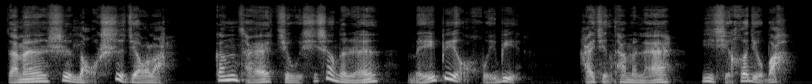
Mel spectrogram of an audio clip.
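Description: A brash, carefree young scholar , as a man voices him, jovial and bold. His voice is husky and lively, rising with spirit. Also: fairly low pitch, unhurried, exaggerated voice.

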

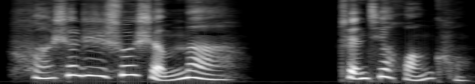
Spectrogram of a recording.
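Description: A woman's voice: fairly high pitch, animated, normal speed, a little mellow, husky, no room sound, studio quality. Woman voicing a teasing young queen. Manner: light, mock-polite. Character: calm teasing young queen, falsely innocent.

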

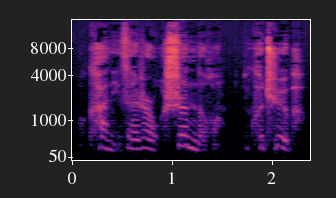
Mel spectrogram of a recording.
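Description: A woman voicing the Jade Emperor, an old male ruler who dodges trouble, speaking slowly in a low, half-whispered voice. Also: a bit bright, husky. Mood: evasive.

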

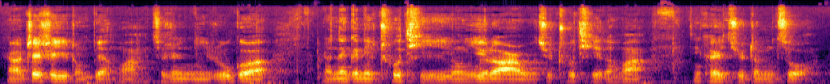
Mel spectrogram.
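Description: A man's voice: low-pitched, flat delivery, quick pace, darkish tone, slight background noise. A man hosting a podcast, explaining music theory in loose, casual talk. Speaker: podcast host. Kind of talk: casual chat.

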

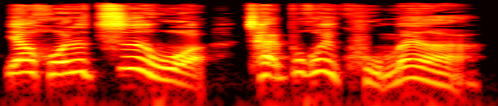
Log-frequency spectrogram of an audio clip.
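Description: A woman voicing a lively, eager young woman who talks in a chirpy, emphatic way. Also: sits high, moderate pace, slightly rough, no room sound, studio quality, voice pushed up, exaggerated voice. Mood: enthusiastic.

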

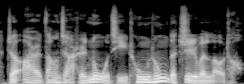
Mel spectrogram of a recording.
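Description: Low mellow guy telling a spooky story, dry close sound, faint music under it. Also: fast, no echo. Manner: steady, suspenseful telling. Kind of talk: scripted story narration.

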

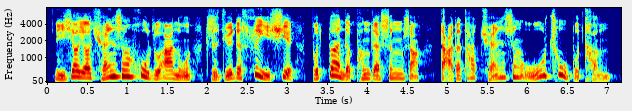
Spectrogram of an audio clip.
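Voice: medium pitch, big pitch swings, moderate pace. An audiobook narrator reading a novel dramatically, with casual asides.

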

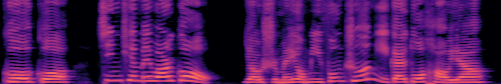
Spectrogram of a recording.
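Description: Woman as a high, pouty little kid. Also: measured pace. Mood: sulky. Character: small sulky pouting younger child. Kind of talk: children's storybook character voice.

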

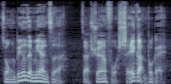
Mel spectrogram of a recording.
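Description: A man voicing a confident, powerful merchant calmly reassuring a friend, low and husky. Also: brisk, no room sound, faint music behind, full character voice. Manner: calm, self-assured.

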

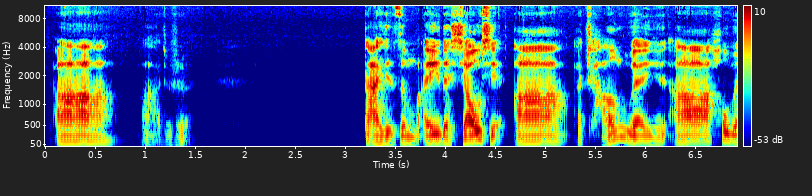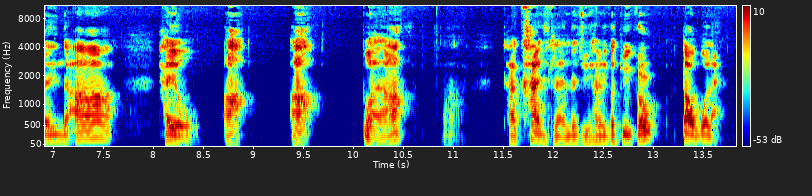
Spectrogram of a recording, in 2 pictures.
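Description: In Chinese, a man breaks down English grammar one step at a time, with long fillers and repeated explanations. His pitch is medium and his intonation lively.

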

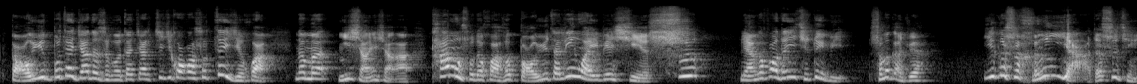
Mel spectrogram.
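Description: Brief: chatty male storyteller-commentator, bright and animated, keeps asking "right?". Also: very high-pitched. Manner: conversational, asks rhetorical questions. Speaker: father reading and explaining a classic novel to his daughter.

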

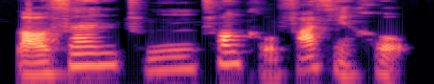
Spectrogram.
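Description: A man narrating a children's story in a lively, expressive reading. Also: medium pitch, a little slow, dry recording. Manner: lively, expressive reading with sharp rises in volume.

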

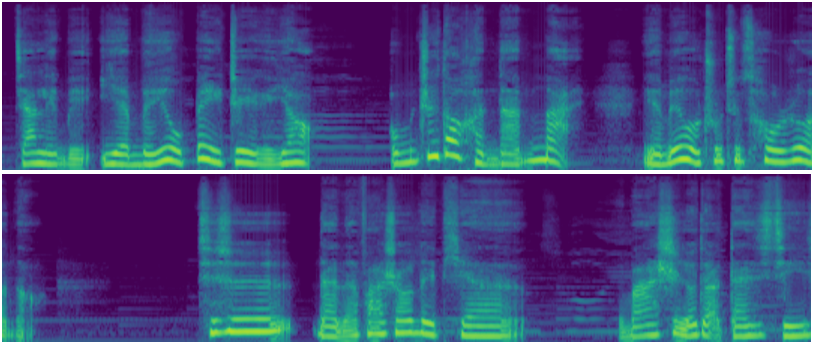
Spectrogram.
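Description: Woman chatting on her podcast, gravelly cracked voice, throat not fully better, kinda husky, bit of music behind. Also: medium pitch, darkish tone. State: recovering throat, cracking shaky voice. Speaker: podcast host. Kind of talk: casual personal chat to listeners.

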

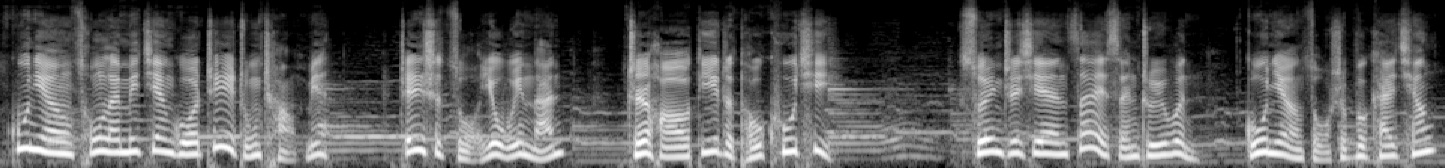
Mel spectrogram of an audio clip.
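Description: A storyteller telling a folk tale in a lively, dramatic way. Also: medium pitch, normal speed, faint music behind.

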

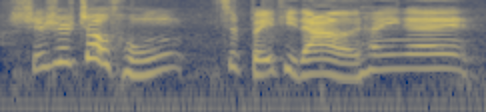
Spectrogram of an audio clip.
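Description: A woman hosting a casual chat show, teasing her guests and quick to laugh. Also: sits high, lively intonation, crowd noise. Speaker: podcast host.

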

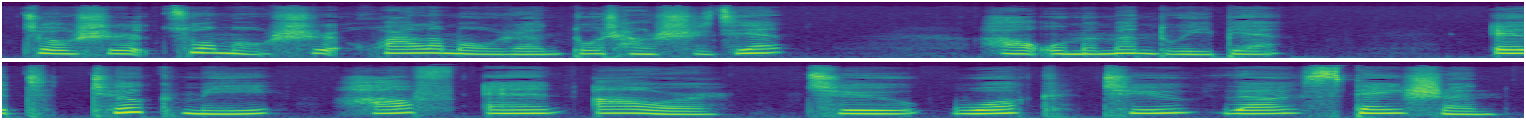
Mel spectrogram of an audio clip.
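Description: A woman leads a recorded vocabulary lesson in a slightly raised voice. She takes her time, saying each word slowly and twice over for learners. The sound is close and dry, with no room echo. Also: fairly high pitch, darkish tone. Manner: slow, careful, repeats each word for learners. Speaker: English vocabulary teacher.

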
